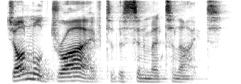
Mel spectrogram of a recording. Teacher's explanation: with the emphasis being on drive he's going to drive not walk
